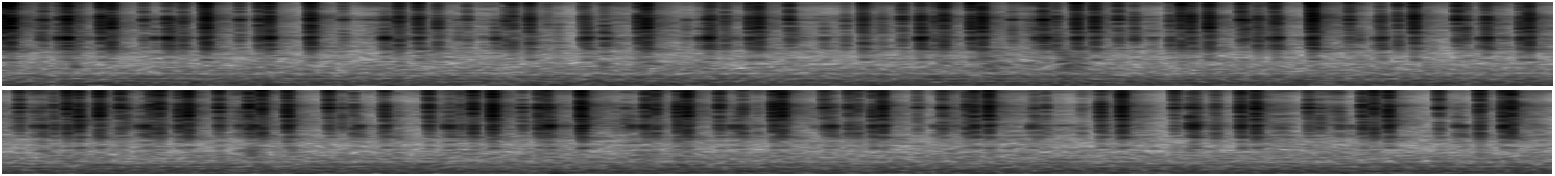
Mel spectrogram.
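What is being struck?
Metal USB microphone body.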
